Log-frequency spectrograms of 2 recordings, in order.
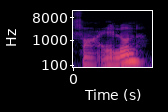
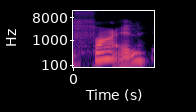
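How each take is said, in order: First: The word ends with an added -un syllable. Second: The word ends without any added syllable. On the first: This is the full form with the case ending. "this is fa'ilun" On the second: This is the usual spoken form without the ending. "we don't normally pronounce that last bit"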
